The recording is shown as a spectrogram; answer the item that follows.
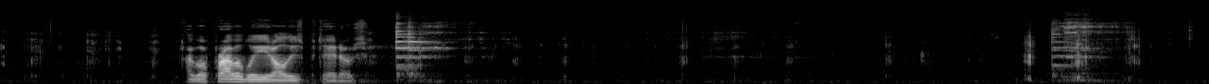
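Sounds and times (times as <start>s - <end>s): person chewing food: 0.0s - 1.9s, 4.6s - 10.5s, 11.3s - 12.0s
fork clinking against skillet: 4.0s - 5.2s, 6.5s - 8.5s, 9.9s - 12.0s.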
